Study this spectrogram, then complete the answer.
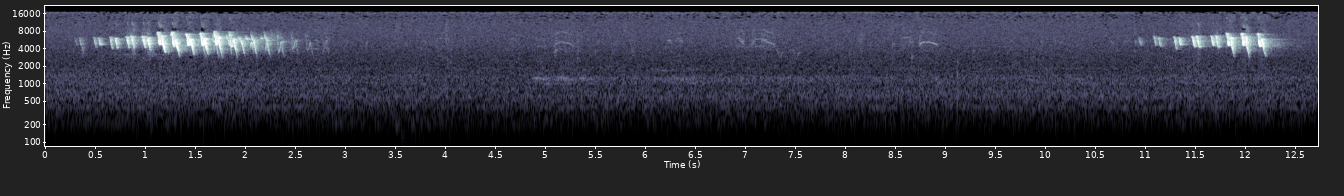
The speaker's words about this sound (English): that was the Wilson's Warbler singing, that one recorded at Thimbleberry Lake.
